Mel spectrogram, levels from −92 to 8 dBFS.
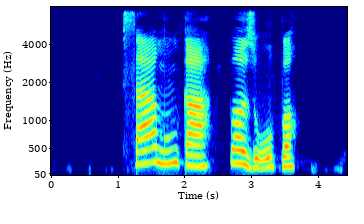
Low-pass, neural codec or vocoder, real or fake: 7.2 kHz; codec, 16 kHz, 2 kbps, X-Codec, WavLM features, trained on Multilingual LibriSpeech; fake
